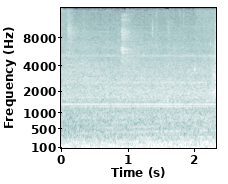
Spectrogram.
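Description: train

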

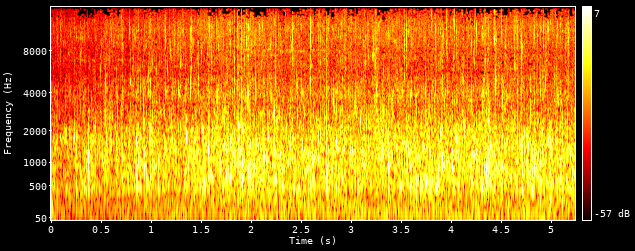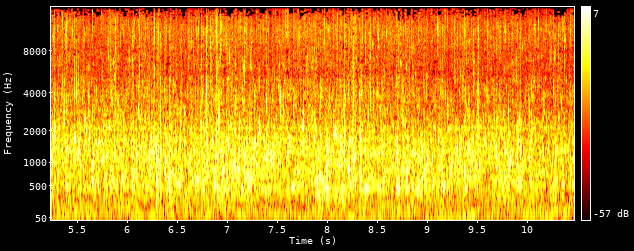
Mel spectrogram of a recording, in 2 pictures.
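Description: flowing water

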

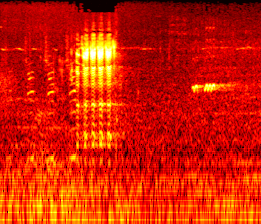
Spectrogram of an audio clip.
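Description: sheep bleating

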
